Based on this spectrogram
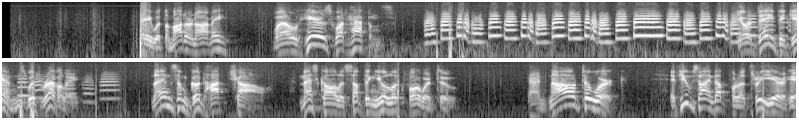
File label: Television Public Service Announcements and Program Promos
